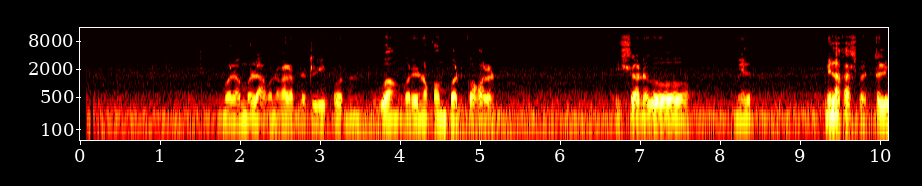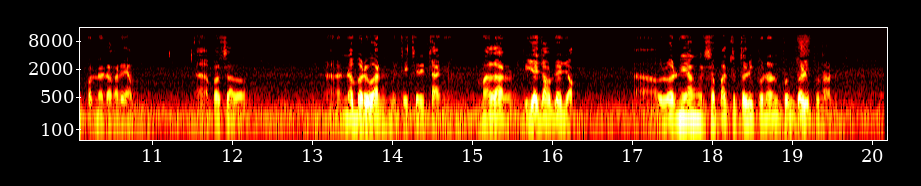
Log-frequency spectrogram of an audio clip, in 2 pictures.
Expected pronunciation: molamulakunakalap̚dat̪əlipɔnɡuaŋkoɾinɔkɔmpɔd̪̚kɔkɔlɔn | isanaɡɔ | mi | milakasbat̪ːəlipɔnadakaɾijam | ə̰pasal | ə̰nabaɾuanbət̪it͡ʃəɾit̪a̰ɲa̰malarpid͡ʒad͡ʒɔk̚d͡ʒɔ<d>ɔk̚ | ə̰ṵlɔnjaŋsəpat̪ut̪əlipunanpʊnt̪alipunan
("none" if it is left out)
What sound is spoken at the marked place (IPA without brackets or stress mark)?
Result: d͡ʒ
